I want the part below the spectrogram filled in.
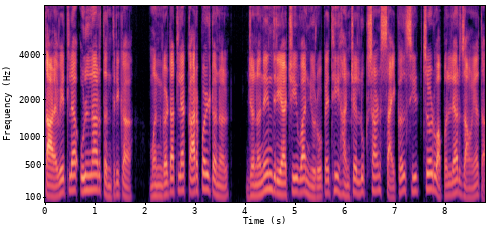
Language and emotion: Goan Konkani, neutral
